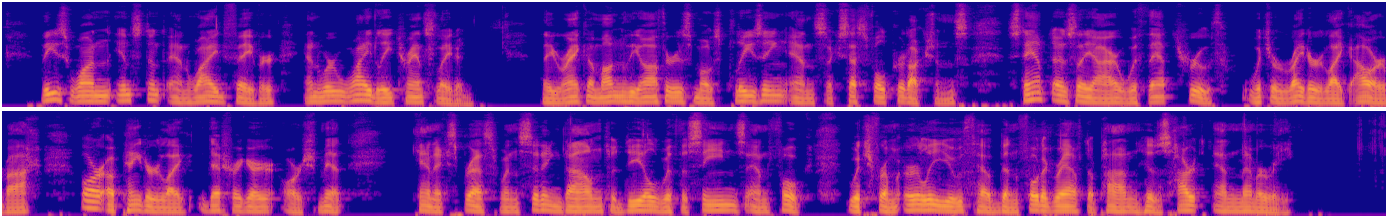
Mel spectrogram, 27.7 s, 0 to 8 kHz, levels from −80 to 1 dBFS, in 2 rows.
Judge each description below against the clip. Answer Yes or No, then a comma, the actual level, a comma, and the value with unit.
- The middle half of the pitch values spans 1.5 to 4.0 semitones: Yes, average, 3.2 semitones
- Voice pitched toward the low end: Yes, very low, 95 Hz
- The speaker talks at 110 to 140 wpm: Yes, slow, 135 wpm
